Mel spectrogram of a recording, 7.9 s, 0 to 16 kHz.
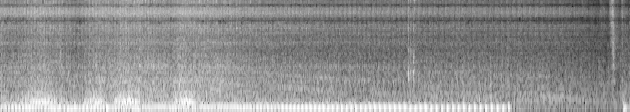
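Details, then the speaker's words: Kawasaki Prairie 300 after exhaust repair: single-cylinder thumping evenly with blips, then dying; much quieter than before, no hiss at the exhaust, good seal. "So sounds good. It's not extremely loud like it was."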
